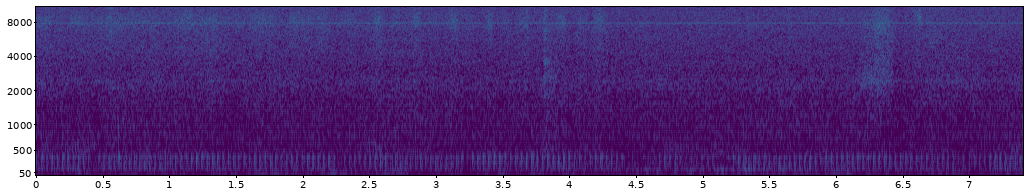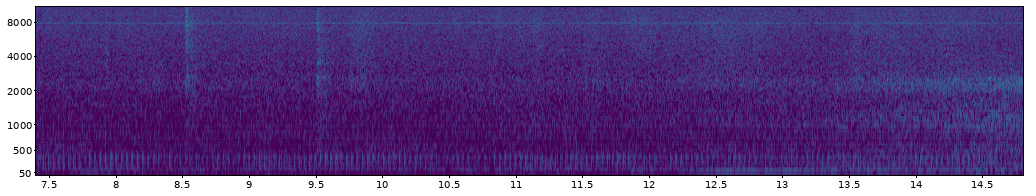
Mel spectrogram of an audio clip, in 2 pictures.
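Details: Cuddled in her soft winter coat, the old tabby Maca purrs in a steady low drone, with gentle breathing rhythm, a deeper rumble emerging near the end, and scattered fabric rustles.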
